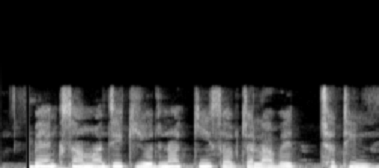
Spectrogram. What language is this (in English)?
Maithili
